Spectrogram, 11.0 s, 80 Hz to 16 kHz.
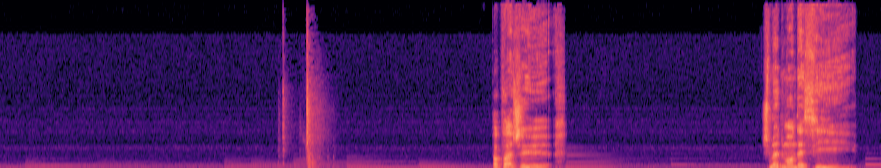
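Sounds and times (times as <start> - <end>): soft background music: 0.0 - 11.0
door latch click: 3.5 - 4.3
wooden door thud: 3.5 - 4.3.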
